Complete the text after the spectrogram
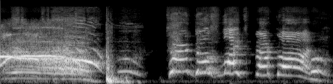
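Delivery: high shriek into a frantic order; panicked scream. Acted. Guests plunged into darkness as a shot fires, panicked scream. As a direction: cry out in high-pitched panic.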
